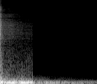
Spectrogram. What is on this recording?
Instrument samples > Percussion
floortom 1 bang start 1c long
A wet main floortom 1.
Pearl, 16x16, Yamaha, tom, Gretsch, bougarabou, deeptom, djembe, tom-tom, Sakae, strike, Ludwig, Mapex, floortom, bongo, DW, dundun, bass, hit, floor, bata, deepbass, Premier, basstom, ashiko, Tama, Sonor, PDP, drums, drum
